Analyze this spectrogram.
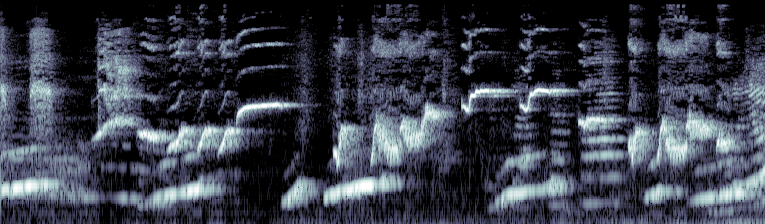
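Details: Shama song meant to set other white-rumped shamas singing: rich mix of low upward-sweeping whistles, high clear ringing notes and squeaky chatter in continuous phrases.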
